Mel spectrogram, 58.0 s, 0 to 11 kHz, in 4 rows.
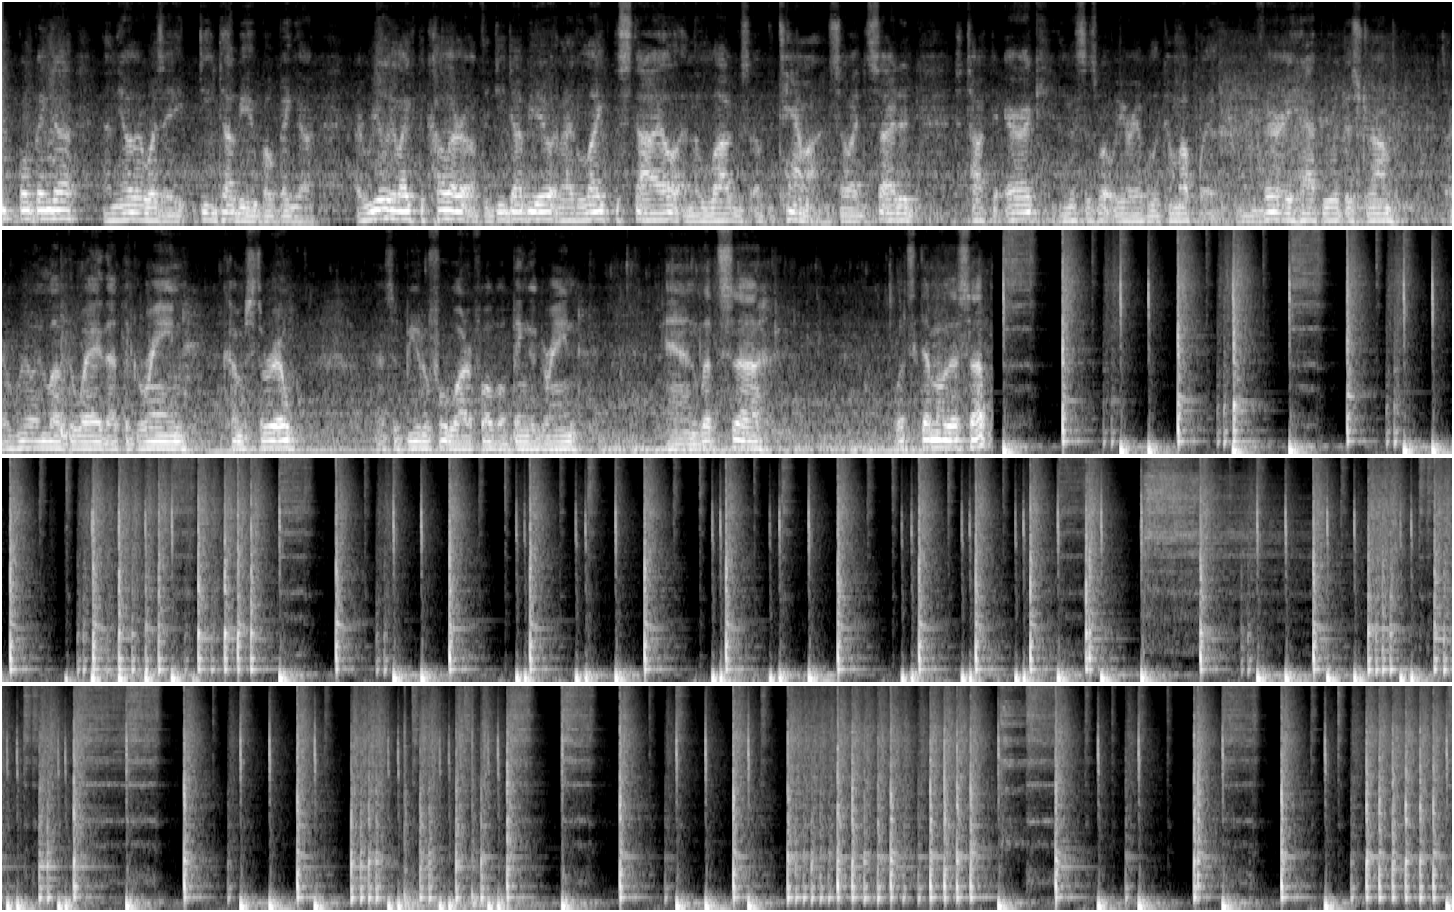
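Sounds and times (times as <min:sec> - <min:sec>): drum kit playing: 0:00.0 - 0:00.9, 0:24.4 - 0:58.0
snare drum: 0:24.5 - 0:58.0
cymbal wash: 0:37.4 - 0:45.7.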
